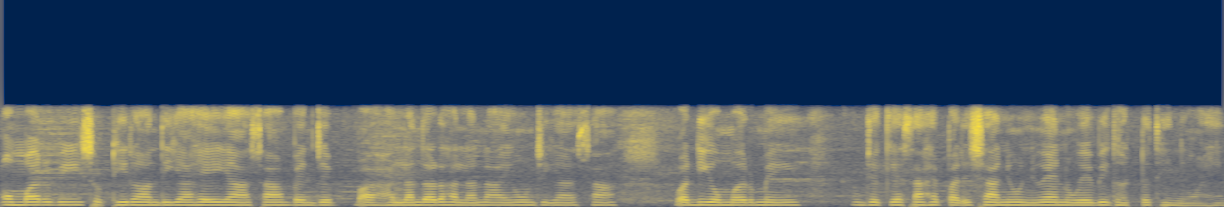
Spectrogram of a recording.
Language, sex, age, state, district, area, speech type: Sindhi, female, 30-45, Maharashtra, Mumbai Suburban, urban, spontaneous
